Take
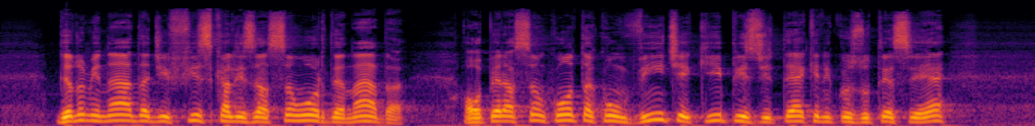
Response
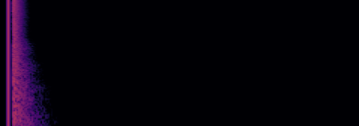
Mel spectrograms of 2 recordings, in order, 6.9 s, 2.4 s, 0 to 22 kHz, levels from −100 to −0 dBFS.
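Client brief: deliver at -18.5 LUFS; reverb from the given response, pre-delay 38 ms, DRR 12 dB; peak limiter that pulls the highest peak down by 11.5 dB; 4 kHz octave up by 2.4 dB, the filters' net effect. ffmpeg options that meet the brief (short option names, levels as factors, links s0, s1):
-filter_complex "[0:a]equalizer=f=4000:t=o:g=3,alimiter=limit=0.126:level=0:latency=1,asplit=2[s0][s1];[1:a]atrim=start_sample=2205,adelay=38[s2];[s1][s2]afir=irnorm=-1:irlink=0,volume=0.266[s3];[s0][s3]amix=inputs=2:normalize=0,volume=2.82"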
